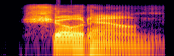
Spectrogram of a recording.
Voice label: "showdown", American

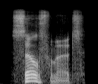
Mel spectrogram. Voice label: "selfmate", British

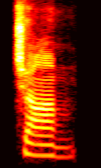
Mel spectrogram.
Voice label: "charm", Indian

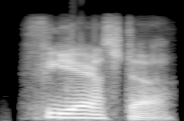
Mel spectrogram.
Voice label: "fiesta", American

